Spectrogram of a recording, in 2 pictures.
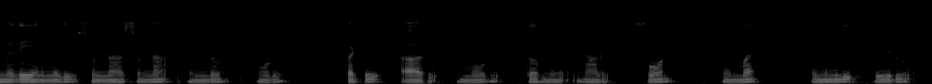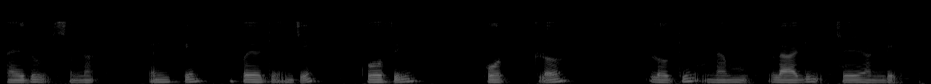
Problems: low volume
